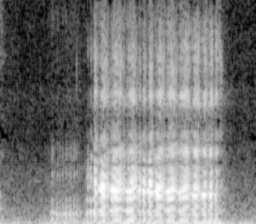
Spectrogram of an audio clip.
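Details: A cat gives a single drawn-out, harmonic-rich yowl that starts quietly, swells and holds for over a second before stopping abruptly, with a faint constant hum behind it.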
